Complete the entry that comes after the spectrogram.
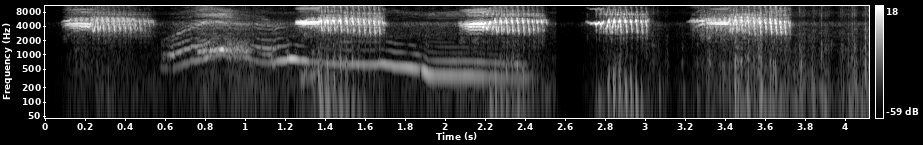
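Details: Young bulbuls giving hoarse hissing bursts, joined by a thin whistle that glides downward and then levels off.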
